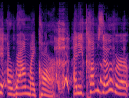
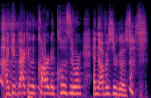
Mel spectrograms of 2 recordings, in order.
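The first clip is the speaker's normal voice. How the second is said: normal talking voice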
